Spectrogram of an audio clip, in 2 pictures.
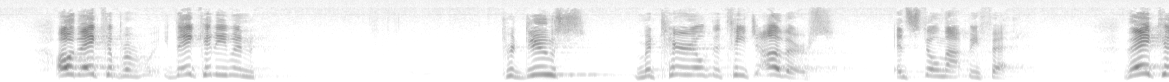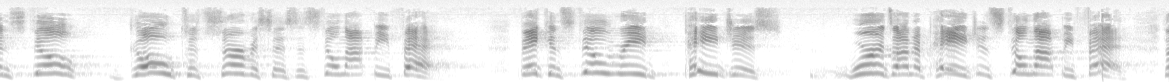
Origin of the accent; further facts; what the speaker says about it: Michigan, United States; When we grew up in Michigan, our house on Annapolis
